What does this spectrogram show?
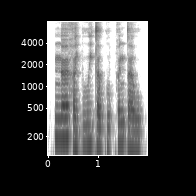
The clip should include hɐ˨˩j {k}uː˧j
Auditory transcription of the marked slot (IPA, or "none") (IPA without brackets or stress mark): p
